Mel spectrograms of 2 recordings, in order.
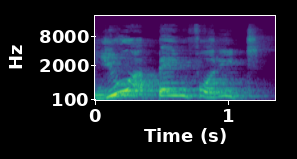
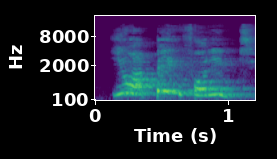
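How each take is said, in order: First: Said in the usual way. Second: "paying" said much higher, rising to a peak before the fall; higher repeat. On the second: Shown as a demonstration. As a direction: hammer home "paying" on a high pitch.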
